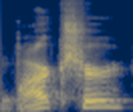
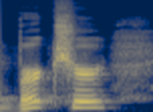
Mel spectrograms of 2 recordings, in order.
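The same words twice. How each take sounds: First: It is said the English way. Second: It is said the American way.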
